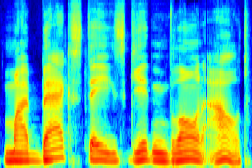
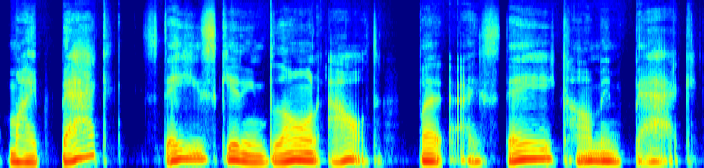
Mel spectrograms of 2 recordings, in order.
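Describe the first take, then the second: First: Said in the usual way. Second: Very slow and soft, phrase by phrase; slow, hushed, baffled read-aloud; puzzled slow reading. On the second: Real, not acted. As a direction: read it out haltingly, trying to make sense of it. Rereads baffling message word by word.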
